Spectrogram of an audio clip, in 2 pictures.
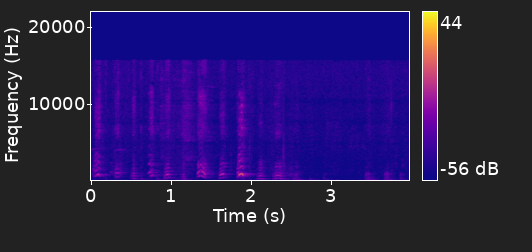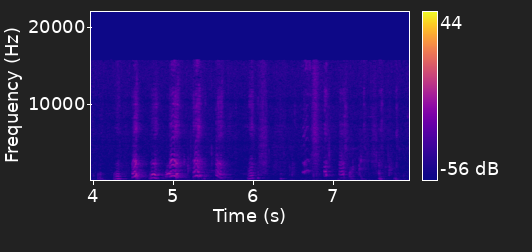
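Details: A litter of 3-week-old cockapoo puppies nestling in to their mother gives a dense run of squeaky whimpers and soft grunts, several pups at once, with a brief lull midway and a faint low hum beneath.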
